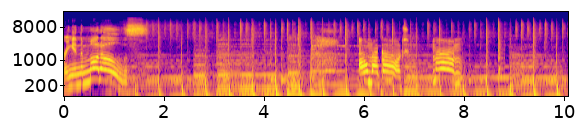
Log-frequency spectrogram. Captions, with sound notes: Bring in the models! (emotive music) (gasps) Oh, my God! Mum!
